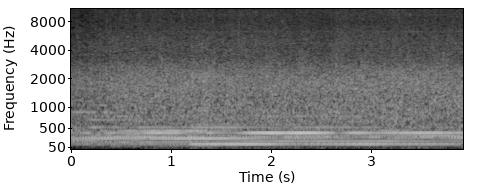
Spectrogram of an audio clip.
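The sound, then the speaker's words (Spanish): Steady, dense applause from a crowd applauding the King of Kings, Jesus, fills a few seconds without letting up, a loud hiss of clapping over sustained low musical tones. No one speaks. “que se escuche ese aplauso maravilloso, gente.”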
